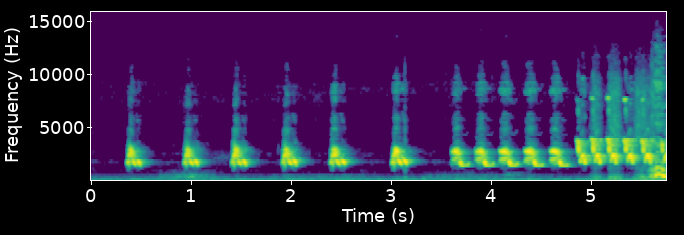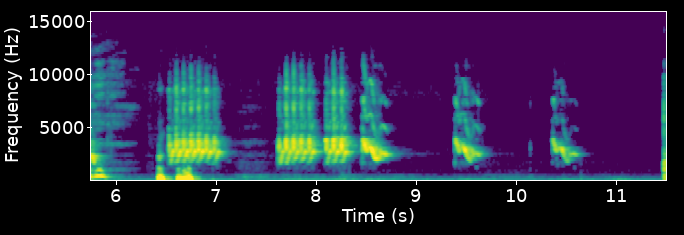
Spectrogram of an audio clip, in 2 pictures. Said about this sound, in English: How rude. I'm talking over this beautiful bird call.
